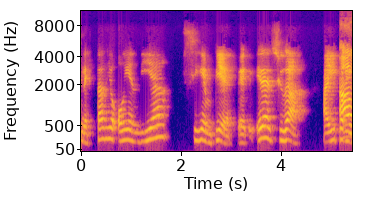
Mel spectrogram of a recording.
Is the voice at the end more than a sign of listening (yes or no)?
no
